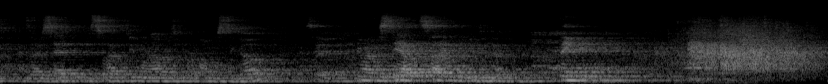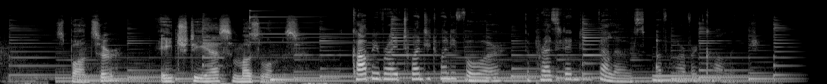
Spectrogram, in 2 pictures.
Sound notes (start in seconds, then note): 6.3 applause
